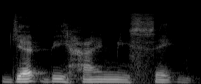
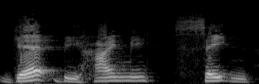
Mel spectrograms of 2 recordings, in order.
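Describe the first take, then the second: First: It is said in a plain, calm reading voice. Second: It is said loudly with strong, forceful emphasis.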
